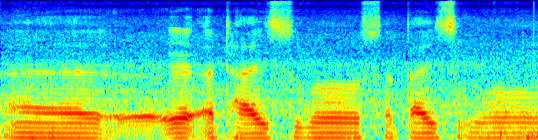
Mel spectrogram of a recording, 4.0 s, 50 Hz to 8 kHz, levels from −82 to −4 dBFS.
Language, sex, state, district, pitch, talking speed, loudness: Hindi, male, Bihar, West Champaran, 105 Hz, 75 wpm, -16 LUFS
